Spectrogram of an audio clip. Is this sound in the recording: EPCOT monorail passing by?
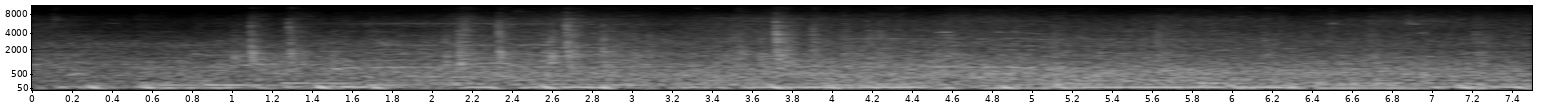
yes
